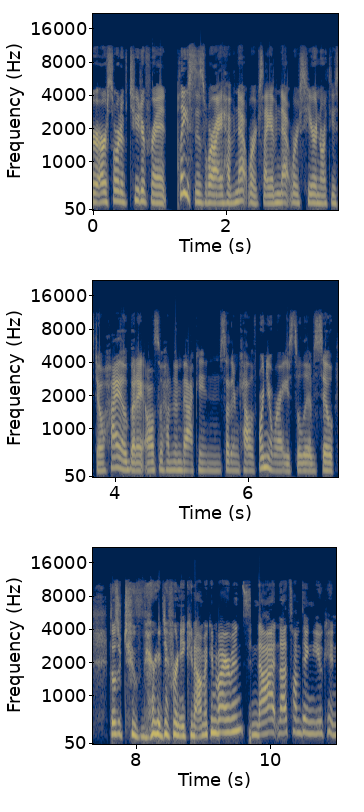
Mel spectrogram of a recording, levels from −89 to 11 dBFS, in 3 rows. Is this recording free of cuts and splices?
yes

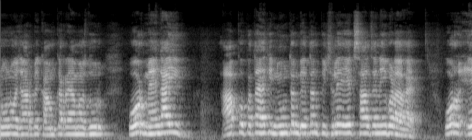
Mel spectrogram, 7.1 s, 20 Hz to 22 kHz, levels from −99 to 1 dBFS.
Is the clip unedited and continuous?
yes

